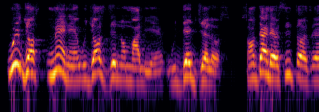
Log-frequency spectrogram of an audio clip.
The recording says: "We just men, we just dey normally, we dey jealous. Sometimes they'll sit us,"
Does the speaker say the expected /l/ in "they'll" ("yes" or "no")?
no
